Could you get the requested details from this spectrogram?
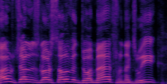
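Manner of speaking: put-on Latin American accent. Quoting a wrestler's challenge for next week: imitating No Way Jose. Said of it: "you can use a Latin American accent".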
